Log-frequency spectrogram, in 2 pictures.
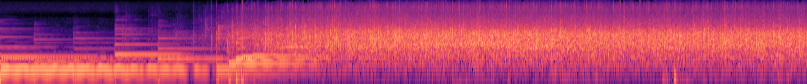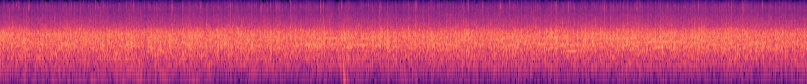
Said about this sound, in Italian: Applaudissez, applaudissez.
